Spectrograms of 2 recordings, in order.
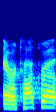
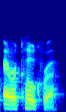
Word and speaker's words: Aarakocra: It can be pronounced Arakakra or Arakokra.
